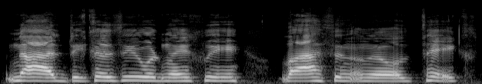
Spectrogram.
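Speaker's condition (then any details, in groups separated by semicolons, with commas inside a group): Cerebral palsy; power wheelchair user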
